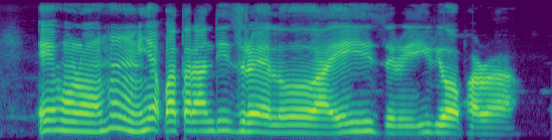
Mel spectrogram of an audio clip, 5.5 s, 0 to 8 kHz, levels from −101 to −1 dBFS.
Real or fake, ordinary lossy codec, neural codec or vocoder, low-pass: real; none; none; 7.2 kHz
